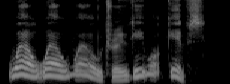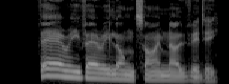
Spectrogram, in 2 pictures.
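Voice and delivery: put-on high, sing-song greeting to an old friend; playful greeting. Alex greeting his old droog Pete, high and playful. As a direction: lilt it up like teasing an old pal.

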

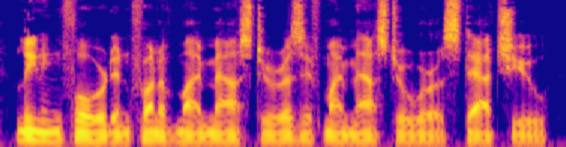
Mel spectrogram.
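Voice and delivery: plain reading voice

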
